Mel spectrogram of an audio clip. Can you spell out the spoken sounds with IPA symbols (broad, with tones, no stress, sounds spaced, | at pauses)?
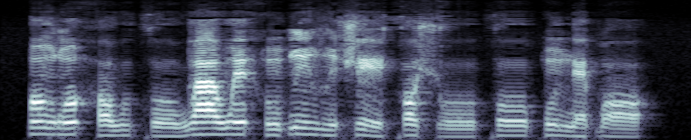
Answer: ɔ̃˦ ɡ͡b ɔ̃˦ h ɔ˧ w u˧ k oː˨ w aː˦ w ɛ̃˦ h ũ˧ ɓ ĩ˦ v ĩ˧ ʃ eː˦˨ k ɔ˦ ʃ oː˨ k oː˦ p ũ˦ n ɛ˨ ɓ ɔ˨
